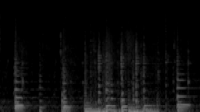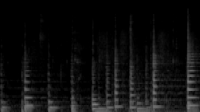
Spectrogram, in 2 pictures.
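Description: Live jazz from a guitar, keyboard and drum trio playing an odd-meter tune, with short plucked low notes in a choppy, stop-start rhythm.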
